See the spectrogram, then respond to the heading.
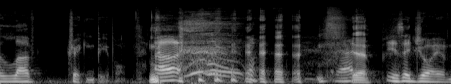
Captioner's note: chuckling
